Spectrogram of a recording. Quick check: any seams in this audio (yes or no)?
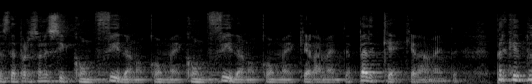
yes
